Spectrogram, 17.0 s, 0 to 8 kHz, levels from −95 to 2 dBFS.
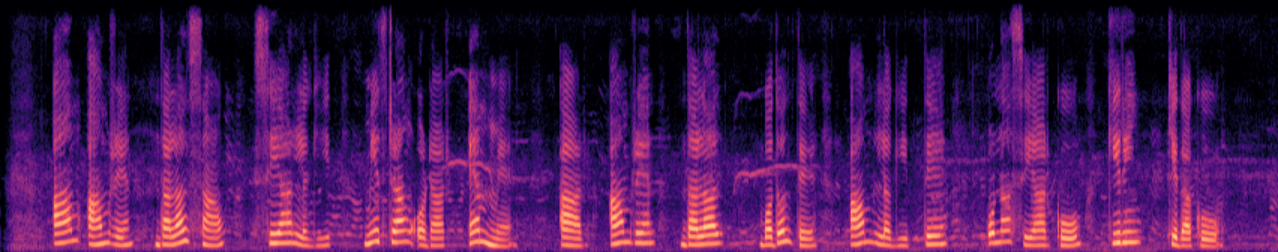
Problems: background sounds at intervals, continuous background conversations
